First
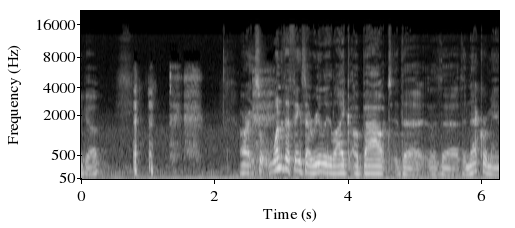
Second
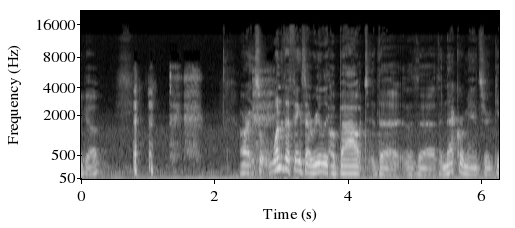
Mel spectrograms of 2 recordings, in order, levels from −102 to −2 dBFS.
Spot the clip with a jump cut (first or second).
second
